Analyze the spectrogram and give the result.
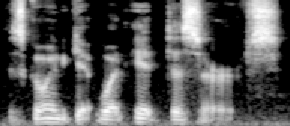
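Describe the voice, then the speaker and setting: A man playing a vengeful, hot-headed fairy prince in a tabletop game, speaking in a cold, menacing, measured way. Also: fairly low pitch, little pitch movement, a bit bright, no echo. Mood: cold, bitter.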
